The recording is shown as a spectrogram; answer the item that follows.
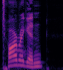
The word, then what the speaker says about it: ptarmigan: Yeah, I noticed the list starts not with turkeys or rabbits, but with ptarmigan. Did I say that right? Ptarmigan? – Yes.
